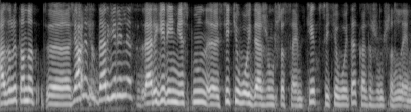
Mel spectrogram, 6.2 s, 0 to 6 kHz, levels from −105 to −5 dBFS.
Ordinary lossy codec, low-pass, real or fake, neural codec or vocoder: none; 5.4 kHz; fake; codec, 16 kHz, 4.8 kbps, FACodec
